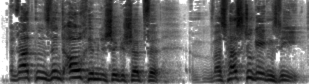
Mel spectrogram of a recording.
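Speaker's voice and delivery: höhere, lockere Piratenstimme, freundlich plaudernd; Johnny, der alte Pirat, prahlt gemütlich mit seinem Fisch; gutmütiger Pirat Johnny. A narrator's reading. Johnny verteidigt die Ratten. (höhere Stimme eines gutmütigen alten Piraten)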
